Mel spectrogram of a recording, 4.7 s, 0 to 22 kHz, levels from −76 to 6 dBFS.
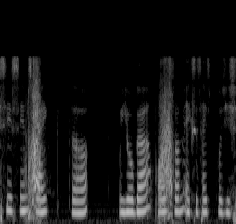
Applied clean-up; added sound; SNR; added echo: none; Zipper (clothing); 7 dB; none.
